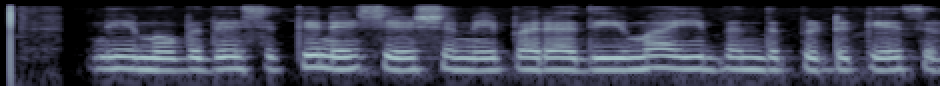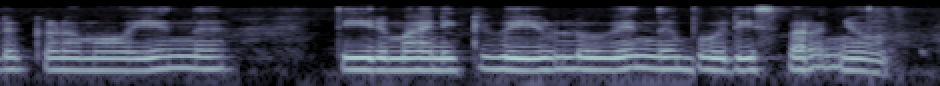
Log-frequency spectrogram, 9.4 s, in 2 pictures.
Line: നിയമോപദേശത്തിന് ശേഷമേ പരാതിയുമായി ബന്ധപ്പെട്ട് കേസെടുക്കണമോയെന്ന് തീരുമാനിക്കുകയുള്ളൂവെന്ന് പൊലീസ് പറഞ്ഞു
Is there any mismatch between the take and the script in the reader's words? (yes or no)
no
